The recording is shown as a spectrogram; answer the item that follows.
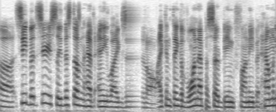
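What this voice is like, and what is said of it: Usual voice. Nothing is said of it.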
